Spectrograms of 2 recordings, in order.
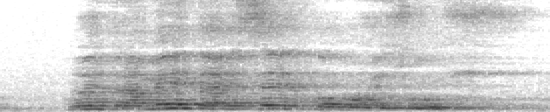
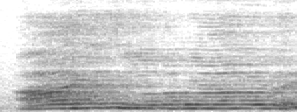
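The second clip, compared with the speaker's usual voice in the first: mock complaint; 5 semitones higher than usual. Preacher mimicking a believer who neglects the Bible, mock complaint. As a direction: imitate a self-pitying believer complaining.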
